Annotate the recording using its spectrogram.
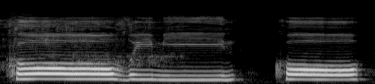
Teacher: I elevate the deepest part of the tongue, give it the heaviness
